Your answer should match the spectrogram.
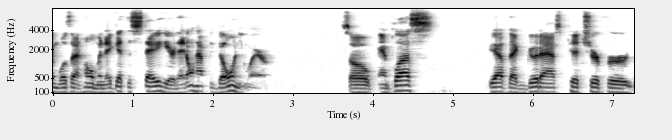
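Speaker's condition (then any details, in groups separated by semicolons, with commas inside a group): No condition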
